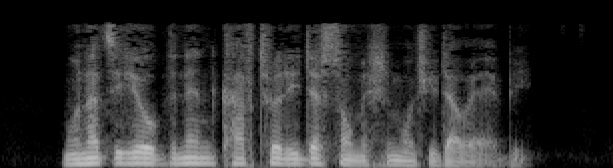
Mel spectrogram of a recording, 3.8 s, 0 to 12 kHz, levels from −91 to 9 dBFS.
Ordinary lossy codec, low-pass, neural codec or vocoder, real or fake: MP3, 32 kbps; 7.2 kHz; codec, 16 kHz, 1.1 kbps, Voila-Tokenizer; fake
